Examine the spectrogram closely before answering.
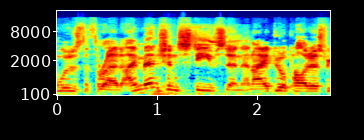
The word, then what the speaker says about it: Steveson: the thread i mentioned steveson and i do apologize for getting his name wrong it's steve's and not stevenson that's on me yeah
